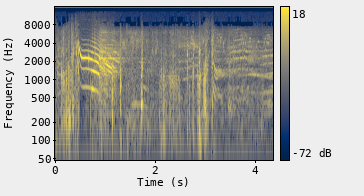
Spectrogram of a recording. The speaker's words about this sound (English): The second sound, the screeching noise, was peacocks.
